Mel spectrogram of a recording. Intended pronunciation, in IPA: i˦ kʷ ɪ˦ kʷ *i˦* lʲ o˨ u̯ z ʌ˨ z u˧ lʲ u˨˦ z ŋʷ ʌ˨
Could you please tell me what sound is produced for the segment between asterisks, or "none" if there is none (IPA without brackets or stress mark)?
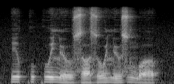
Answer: i˦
